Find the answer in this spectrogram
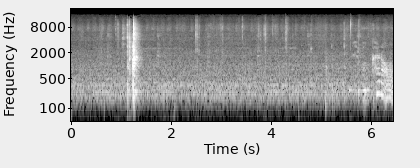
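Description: Scissors snipping through folded wired fabric ribbon: one loud, sharp snip about a second in, then a few faint clicks of the blades.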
